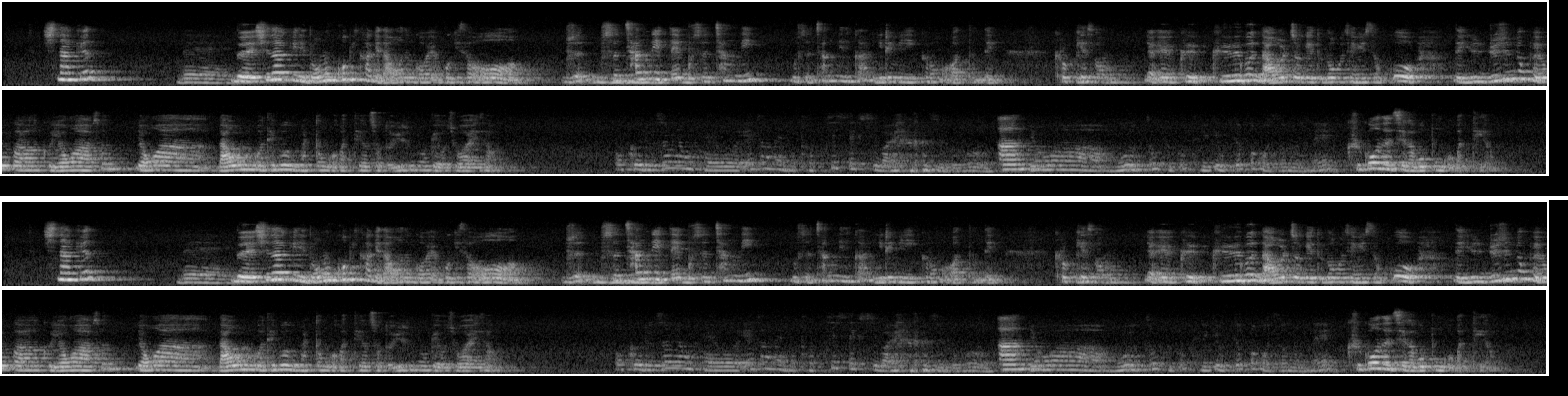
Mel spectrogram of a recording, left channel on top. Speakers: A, on the left; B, on the right.
A: 신하균?
B: 네.
A: 네, 신하균이 너무 코믹하게 나오는 거예요, 거기서. 무슨, 무슨
B: <laughs>
A: 창리인데? 무슨 창리? 무슨 창리인가? 이름이 그런 것 같던데. 그렇게
B: 그니까요.
A: 해서, 예, 예, 그, 그분 나올 적에도 너무 재밌었고, 근데 유, 류승룡 배우가 그 영화 선, 영화 나오는 거 대부분 봤던 것 같아요, 저도. 유승룡 배우 좋아해서.
B: 어, 그 류승룡 배우 예전에 뭐 더티 섹시 막 이래가지고
A: 아,
B: 영화 뭐였죠? 그거 되게 웃겼던 거 있었는데.
A: 그거는 제가 못 본 것 같아요.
